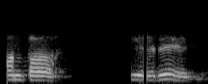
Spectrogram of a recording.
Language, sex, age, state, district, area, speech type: Nepali, female, 60+, West Bengal, Kalimpong, rural, conversation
